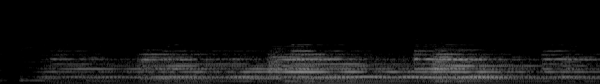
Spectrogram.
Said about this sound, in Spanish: año en el que fueron estrenadas sus tres campanas de bronce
